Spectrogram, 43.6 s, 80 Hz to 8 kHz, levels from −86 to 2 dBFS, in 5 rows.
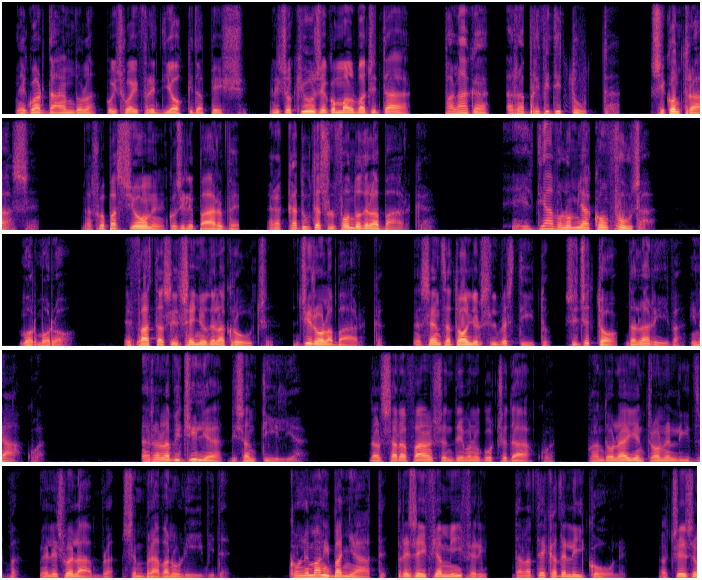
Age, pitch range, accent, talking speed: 50-69, 85-125 Hz, native, 120 wpm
